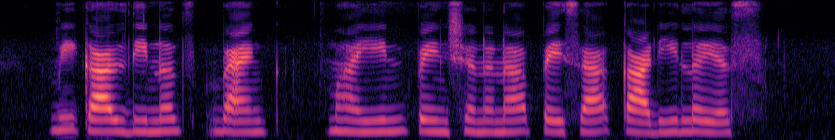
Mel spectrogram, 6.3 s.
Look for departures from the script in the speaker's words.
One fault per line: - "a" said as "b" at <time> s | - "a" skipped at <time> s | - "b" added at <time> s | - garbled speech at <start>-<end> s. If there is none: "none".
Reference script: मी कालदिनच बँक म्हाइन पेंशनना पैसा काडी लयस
none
